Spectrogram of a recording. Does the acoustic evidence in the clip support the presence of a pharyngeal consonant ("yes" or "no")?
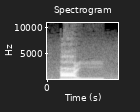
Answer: yes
